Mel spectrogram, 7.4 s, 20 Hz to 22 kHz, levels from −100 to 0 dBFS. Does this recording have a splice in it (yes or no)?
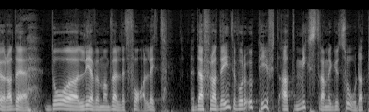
no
